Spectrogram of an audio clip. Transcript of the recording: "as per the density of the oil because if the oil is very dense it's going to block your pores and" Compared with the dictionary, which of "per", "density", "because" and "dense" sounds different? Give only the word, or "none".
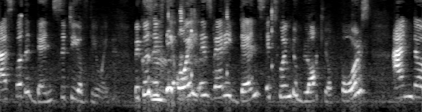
per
